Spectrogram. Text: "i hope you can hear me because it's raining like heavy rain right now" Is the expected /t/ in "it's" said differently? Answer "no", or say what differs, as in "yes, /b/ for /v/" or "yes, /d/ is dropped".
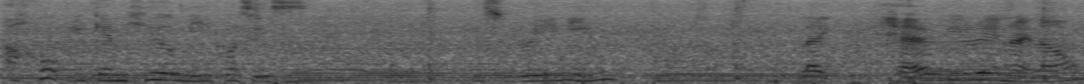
yes, /s/ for /t/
